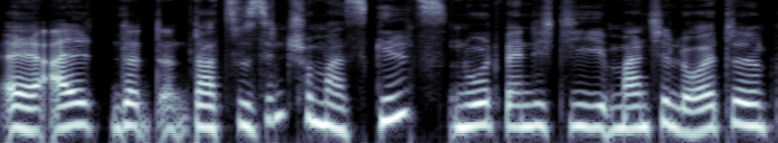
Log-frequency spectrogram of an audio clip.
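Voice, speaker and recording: A woman's voice: medium pitch, steady tone, unhurried, a little mellow, dry recording, clean studio sound. A middle-aged woman from East Germany chatting casually as a podcast guest, talking emphatically and rambling as she corrects herself. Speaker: podcast guest, self-employed illustrator.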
